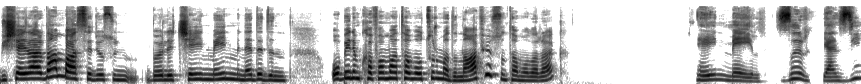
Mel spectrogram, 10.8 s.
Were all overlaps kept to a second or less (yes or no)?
yes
